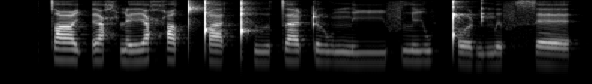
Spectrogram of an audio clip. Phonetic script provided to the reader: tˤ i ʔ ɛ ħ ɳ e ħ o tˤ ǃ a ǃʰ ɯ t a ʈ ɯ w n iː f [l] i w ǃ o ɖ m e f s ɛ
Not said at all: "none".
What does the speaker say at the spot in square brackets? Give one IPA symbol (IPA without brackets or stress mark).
l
